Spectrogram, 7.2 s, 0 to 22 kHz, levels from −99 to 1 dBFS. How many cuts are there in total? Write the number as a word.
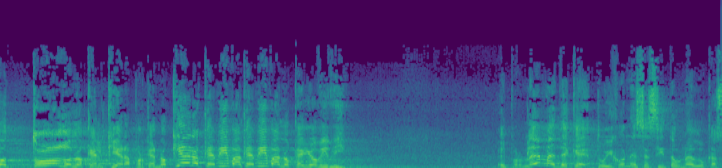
one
